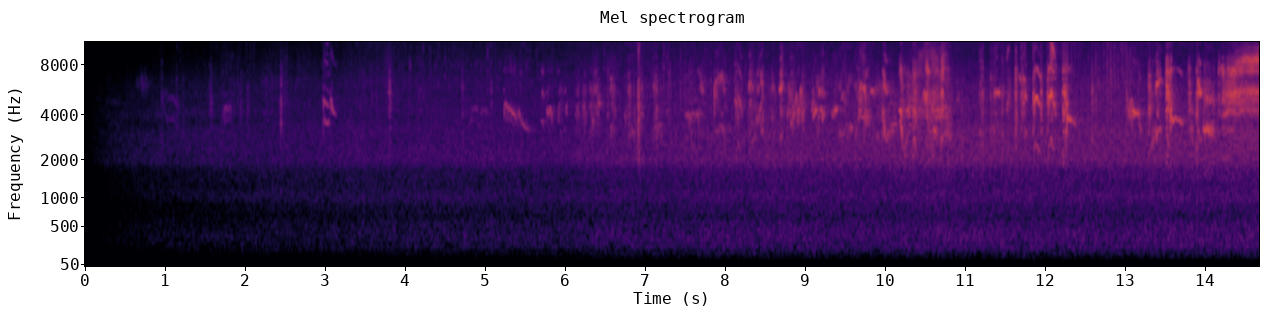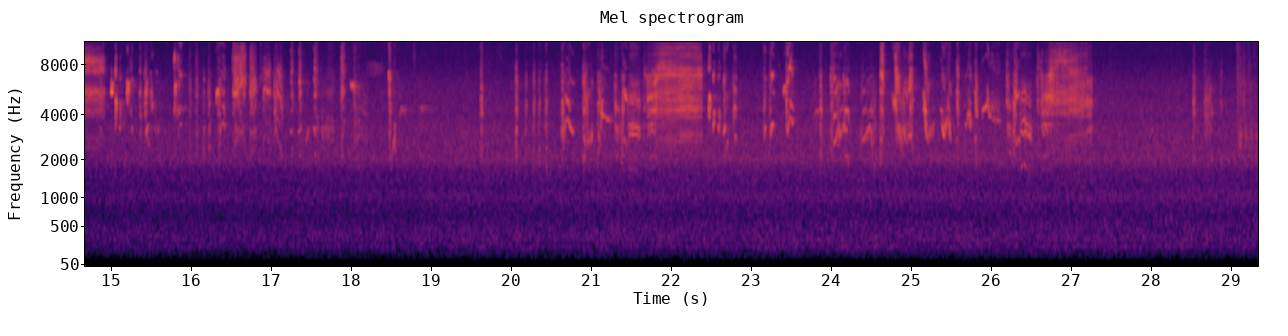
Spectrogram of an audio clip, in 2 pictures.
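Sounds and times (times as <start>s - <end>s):
Eurasian siskins singing and calling: 5.2s - 27.4s, 28.4s - 29.3s.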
